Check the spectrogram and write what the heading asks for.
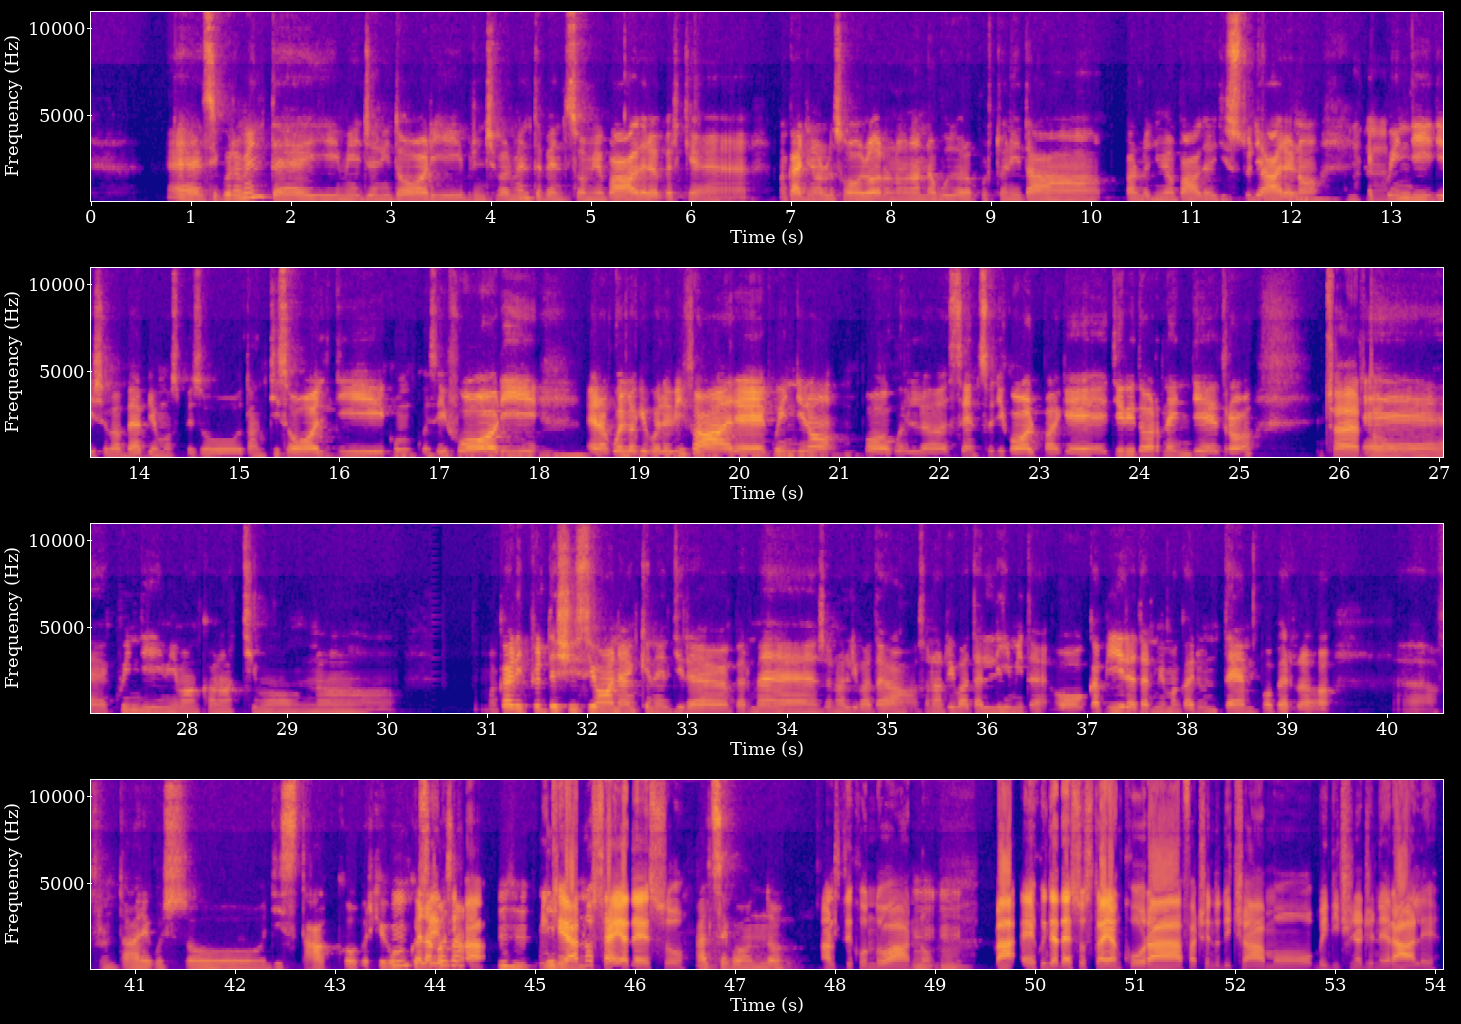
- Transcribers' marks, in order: static; tapping; other background noise; drawn out: "E"; drawn out: "un"; distorted speech
- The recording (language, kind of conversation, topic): Italian, advice, Come vivi il dover spiegare o difendere scelte di vita non tradizionali?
